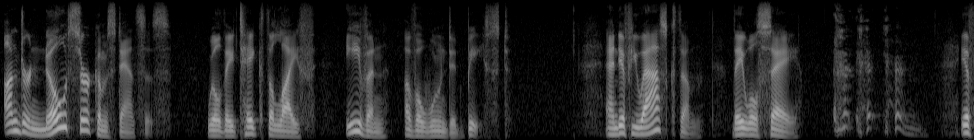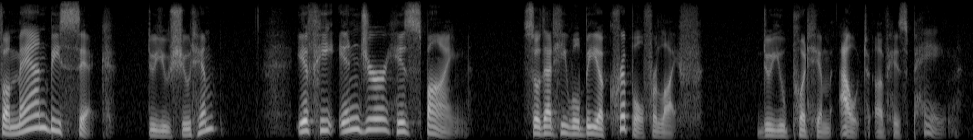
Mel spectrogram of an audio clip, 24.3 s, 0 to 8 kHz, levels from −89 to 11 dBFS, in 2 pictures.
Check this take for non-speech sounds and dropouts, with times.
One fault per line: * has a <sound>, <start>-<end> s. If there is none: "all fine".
* has a cough, 10.4-11.6 s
